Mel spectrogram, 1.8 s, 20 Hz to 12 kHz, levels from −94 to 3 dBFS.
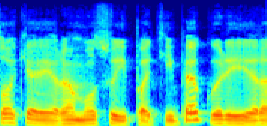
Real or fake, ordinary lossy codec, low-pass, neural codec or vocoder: fake; AAC, 64 kbps; 10.8 kHz; codec, 24 kHz, 0.9 kbps, WavTokenizer, medium speech release version 2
